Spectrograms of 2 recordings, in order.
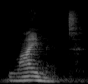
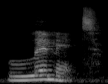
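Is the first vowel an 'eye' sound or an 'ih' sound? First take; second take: eye; ih. First: The first vowel is a long 'eye' sound, as in 'lime'. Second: The first vowel is a short 'ih' sound, as in 'lip'. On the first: The speaker calls it wrong. "let's try it this way first and see if this works" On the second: The speaker calls it right. "let's make a closed syllable and try the short I sound instead"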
